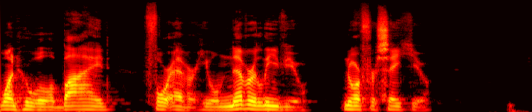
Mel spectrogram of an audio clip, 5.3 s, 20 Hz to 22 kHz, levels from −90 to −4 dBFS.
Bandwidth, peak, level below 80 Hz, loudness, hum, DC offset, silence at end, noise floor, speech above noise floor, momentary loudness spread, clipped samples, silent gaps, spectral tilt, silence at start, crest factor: 18.5 kHz; -12 dBFS; -72 dBFS; -31 LUFS; none; under 0.1%; 1.05 s; -87 dBFS; 57 dB; 19 LU; under 0.1%; none; -5 dB/octave; 0 s; 20 dB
